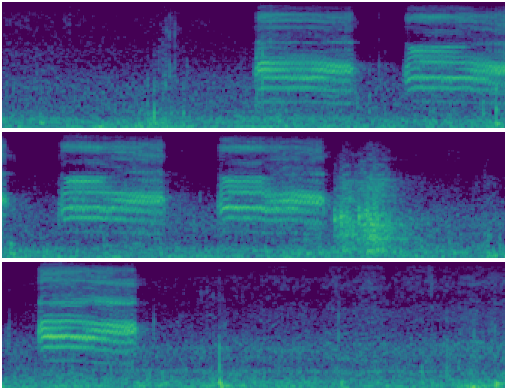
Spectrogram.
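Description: A bird calling five times: four calls about a second apart, then one more after a short pause.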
